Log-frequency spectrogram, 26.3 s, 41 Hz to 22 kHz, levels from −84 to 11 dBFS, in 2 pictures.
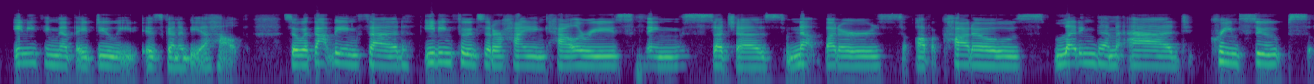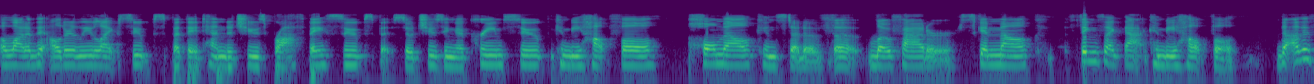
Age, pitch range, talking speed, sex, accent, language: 20-39, 165-195 Hz, 165 wpm, female, American, English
